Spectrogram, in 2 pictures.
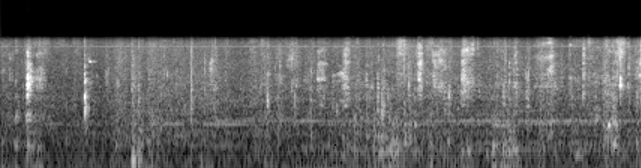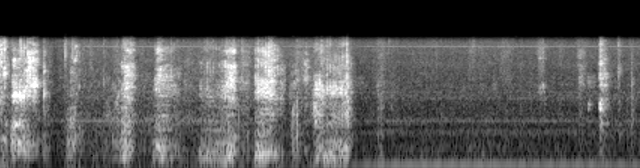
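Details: Pit Bull-Shar Pei mix puppies, two of them, play fighting inside, with a run of quick broken growls and whimpering yelps between eight and thirteen seconds, then a low steady hum.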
